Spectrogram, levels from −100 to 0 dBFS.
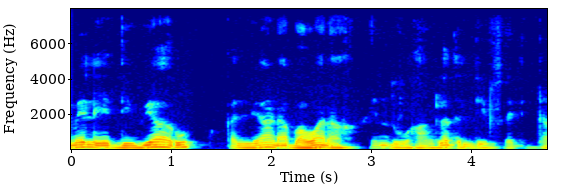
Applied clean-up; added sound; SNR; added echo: none; none; none; none.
